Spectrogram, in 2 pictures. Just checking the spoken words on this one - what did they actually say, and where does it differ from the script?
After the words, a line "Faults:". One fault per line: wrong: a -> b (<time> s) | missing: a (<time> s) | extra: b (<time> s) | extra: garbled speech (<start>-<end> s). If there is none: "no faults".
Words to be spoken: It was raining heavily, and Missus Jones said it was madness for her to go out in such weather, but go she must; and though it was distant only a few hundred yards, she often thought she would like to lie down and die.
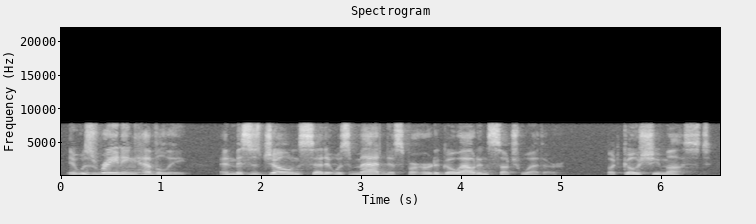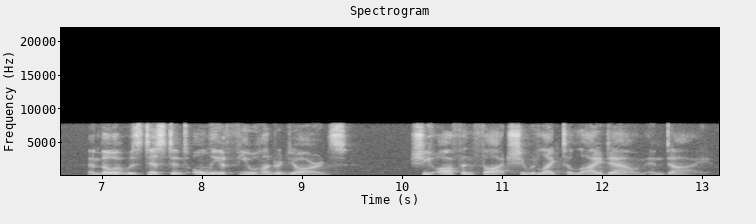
It was raining heavily, and Missus Jones said it was madness for her to go out in such weather, but go she must; and though it was distant only a few hundred yards, she often thought she would like to lie down and die.
Faults:
no faults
